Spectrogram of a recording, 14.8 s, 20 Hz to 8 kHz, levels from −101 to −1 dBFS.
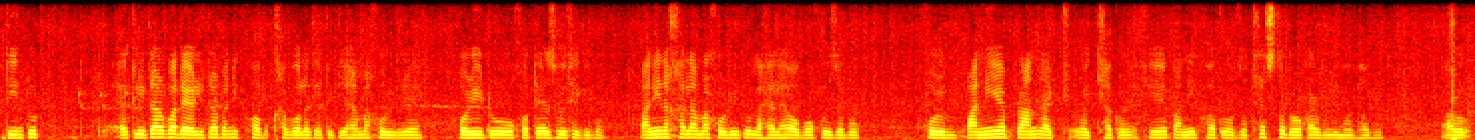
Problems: constant background noise, background conversations at intervals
